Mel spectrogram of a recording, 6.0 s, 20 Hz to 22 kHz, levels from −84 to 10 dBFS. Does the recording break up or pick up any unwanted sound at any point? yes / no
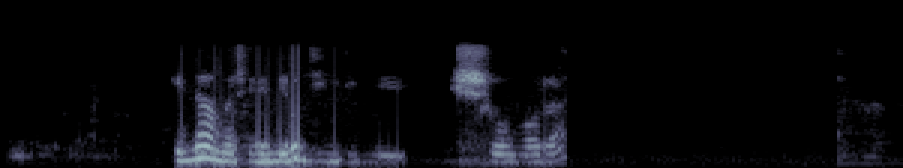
no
